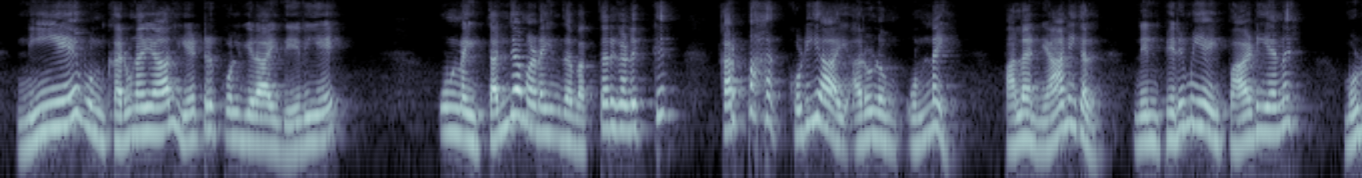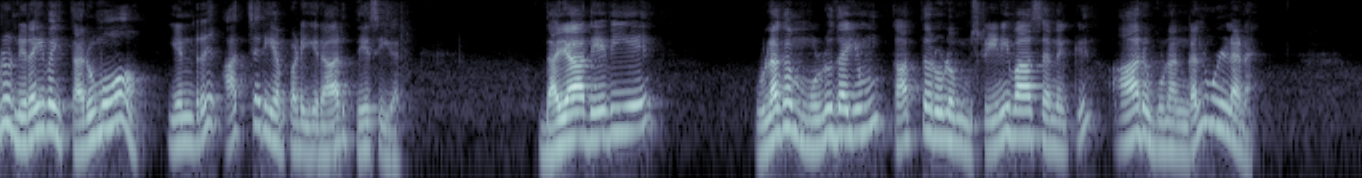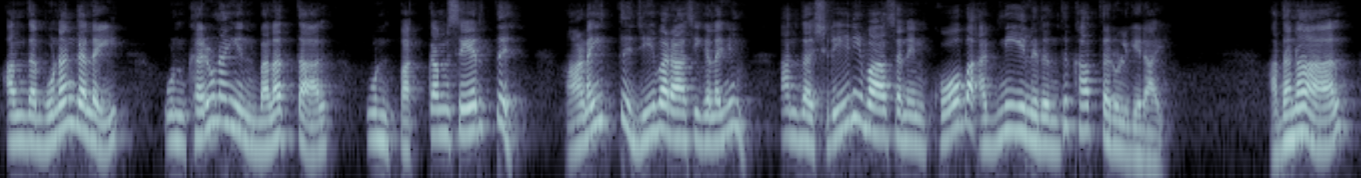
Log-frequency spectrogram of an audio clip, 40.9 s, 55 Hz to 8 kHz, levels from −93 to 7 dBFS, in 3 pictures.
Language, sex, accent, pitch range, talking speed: Tamil, male, native, 150-215 Hz, 70 wpm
